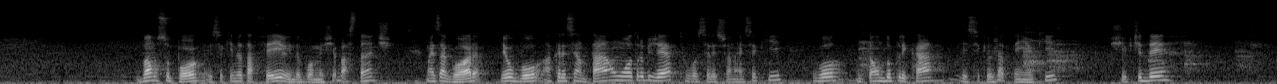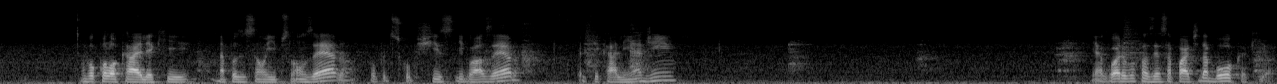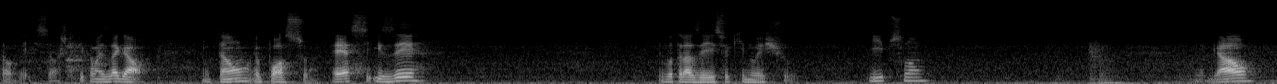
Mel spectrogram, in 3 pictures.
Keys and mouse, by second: 0.7 ctrl+middle click, 2.1 shift+middle click, 3.0 ctrl+middle click, 7.2 alt+click, 7.9 ctrl+middle click, 8.4 ctrl+middle click, 9.1 click, 10.6 shift+d, 14.6 click, 15.9 click, 16.9 click, 19.9 g, 21.5 s, 24.9 ctrl+middle click, 28.9 s, 32.8 middle click, 32.8 g.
